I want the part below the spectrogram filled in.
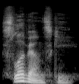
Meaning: Slav, Slavic
- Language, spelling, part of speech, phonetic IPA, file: Russian, славянский, adjective, [sɫɐˈvʲanskʲɪj], Ru-славянский.ogg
